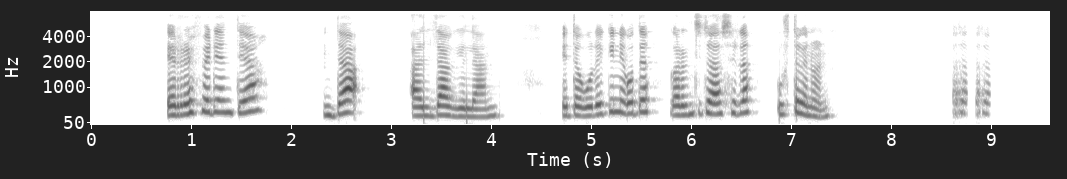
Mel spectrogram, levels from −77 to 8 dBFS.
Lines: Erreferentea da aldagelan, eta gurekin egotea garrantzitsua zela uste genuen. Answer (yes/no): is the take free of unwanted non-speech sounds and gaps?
no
